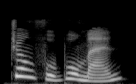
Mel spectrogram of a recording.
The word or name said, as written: 政府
